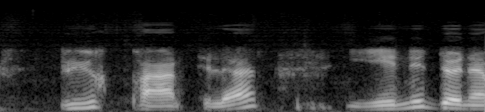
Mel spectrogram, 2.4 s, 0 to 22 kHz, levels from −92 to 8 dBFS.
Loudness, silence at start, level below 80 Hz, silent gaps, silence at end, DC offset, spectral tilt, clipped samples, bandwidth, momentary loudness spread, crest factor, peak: -23 LUFS; 0.3 s; -66 dBFS; none; 0 s; under 0.1%; -7 dB/octave; under 0.1%; 9.2 kHz; 14 LU; 20 dB; -4 dBFS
